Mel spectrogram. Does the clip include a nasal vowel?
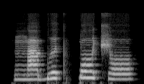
no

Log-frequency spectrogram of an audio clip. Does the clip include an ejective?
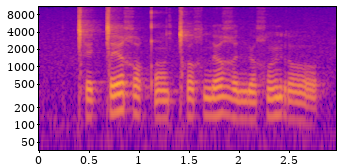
yes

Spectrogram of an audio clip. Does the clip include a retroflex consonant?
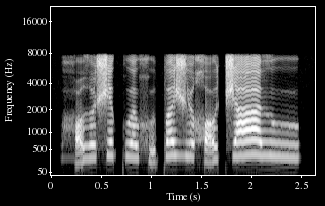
no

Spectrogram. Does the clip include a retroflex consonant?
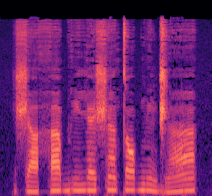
no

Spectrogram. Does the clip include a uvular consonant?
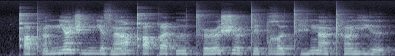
yes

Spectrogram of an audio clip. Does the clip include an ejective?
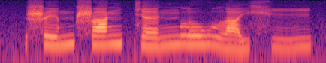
no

